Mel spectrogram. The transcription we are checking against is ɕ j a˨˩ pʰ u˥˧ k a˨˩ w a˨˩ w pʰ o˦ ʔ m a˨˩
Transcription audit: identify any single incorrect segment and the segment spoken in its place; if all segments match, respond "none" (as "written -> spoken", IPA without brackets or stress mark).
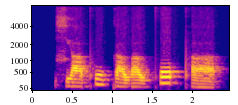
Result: m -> pʰ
